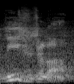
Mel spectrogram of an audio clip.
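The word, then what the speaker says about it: Vizsla: Hungarian and you know the character's name you pronounce it wisla but officially it is a Hungarian dog breed name called Visa it's a Hound so do you know anything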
